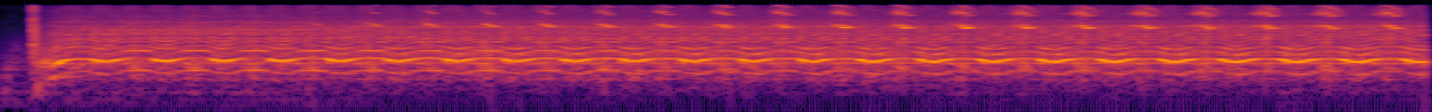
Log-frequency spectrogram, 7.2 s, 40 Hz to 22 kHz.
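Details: Early Montego turbo (1980s MG Austin Rover) cranking with spark plugs out, not in gear: steady rhythmic turnover about three beats a second that never fires; no spark, traced to a corroded distributor cap.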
